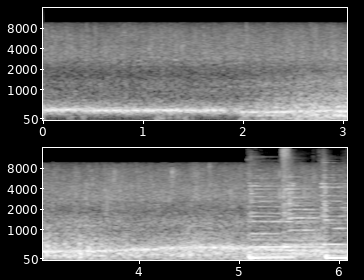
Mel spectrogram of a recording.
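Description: Storm sound effect of steady rain with a low wavering tone beneath it. About five seconds in, backing music starts over it with a drum beat and bass.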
